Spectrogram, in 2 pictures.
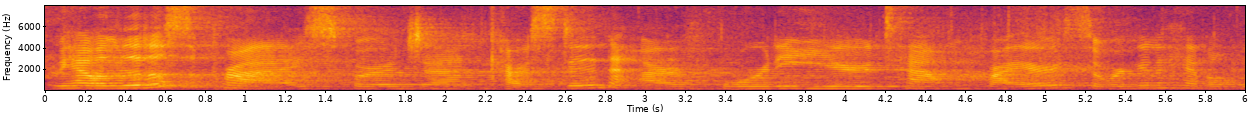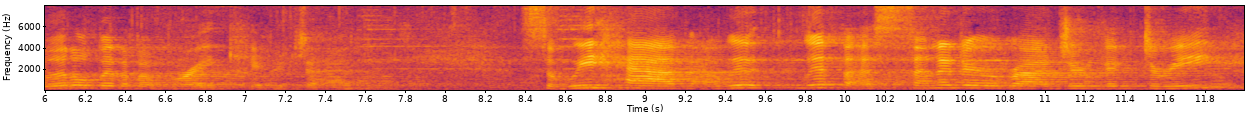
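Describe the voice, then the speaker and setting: A woman presenting at a public ceremony in an informal announcing style. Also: fairly high pitch. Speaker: event presenter. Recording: echoey reverberant space, crowd behind.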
